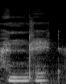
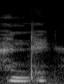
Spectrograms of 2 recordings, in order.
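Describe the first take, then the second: No difference in how they are said.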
